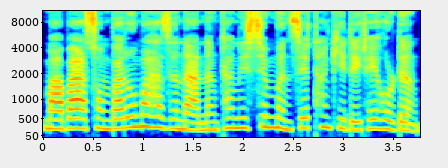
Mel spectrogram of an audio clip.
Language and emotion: Bodo, neutral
